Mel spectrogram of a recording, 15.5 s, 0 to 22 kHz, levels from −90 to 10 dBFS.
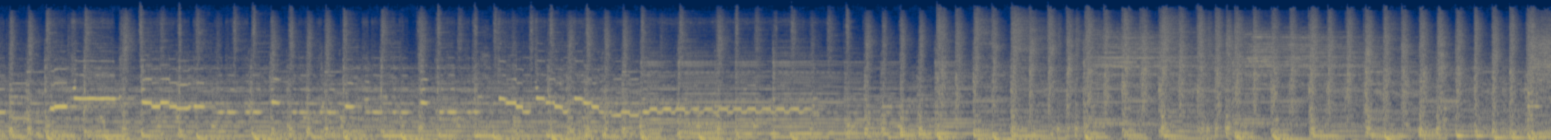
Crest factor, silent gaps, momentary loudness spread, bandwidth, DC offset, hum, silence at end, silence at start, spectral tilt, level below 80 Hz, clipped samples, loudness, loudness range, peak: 16 dB; none; 5 LU; 18.5 kHz; under 0.1%; none; 0 s; 0 s; -5 dB/octave; -26 dBFS; under 0.1%; -18 LUFS; 3 LU; -2 dBFS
